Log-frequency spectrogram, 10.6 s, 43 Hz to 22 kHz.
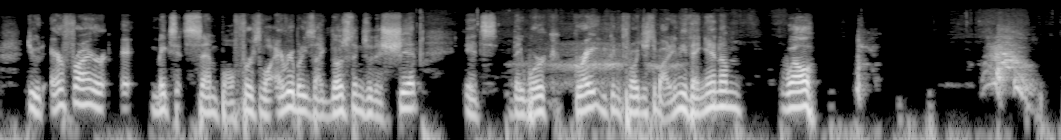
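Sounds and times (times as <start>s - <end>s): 
speech: 0.3s - 8.7s
person sneezing: 9.8s - 10.4s.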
